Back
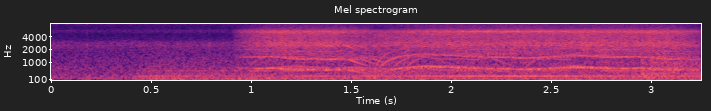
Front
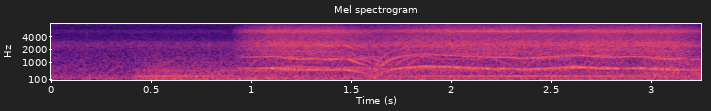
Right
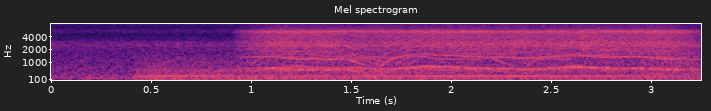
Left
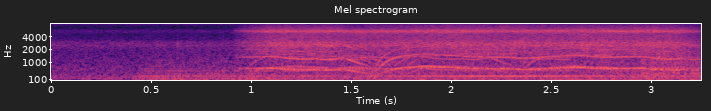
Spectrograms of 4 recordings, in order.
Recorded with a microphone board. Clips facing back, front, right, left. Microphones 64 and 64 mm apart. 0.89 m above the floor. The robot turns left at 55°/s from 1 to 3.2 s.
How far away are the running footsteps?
About 4 m.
